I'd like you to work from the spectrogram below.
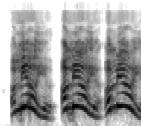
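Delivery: very loud, swooping hollering. Retelling how an unknown girl called out to her, imitating someone hollering. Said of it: "one girl started hollering at me".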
